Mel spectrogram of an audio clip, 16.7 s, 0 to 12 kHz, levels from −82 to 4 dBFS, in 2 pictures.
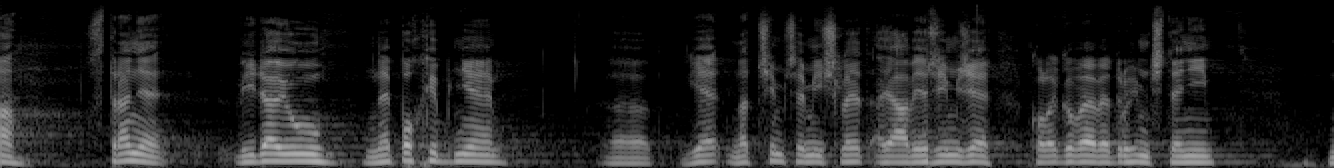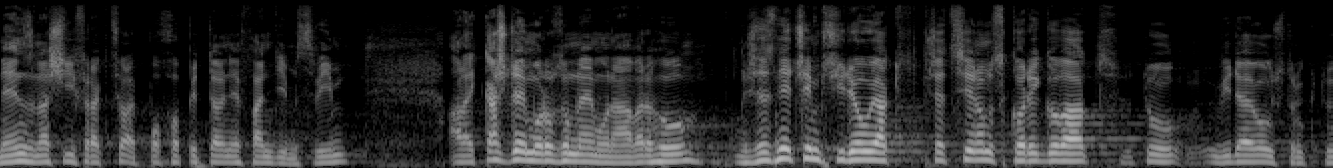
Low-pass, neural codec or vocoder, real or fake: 10.8 kHz; none; real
